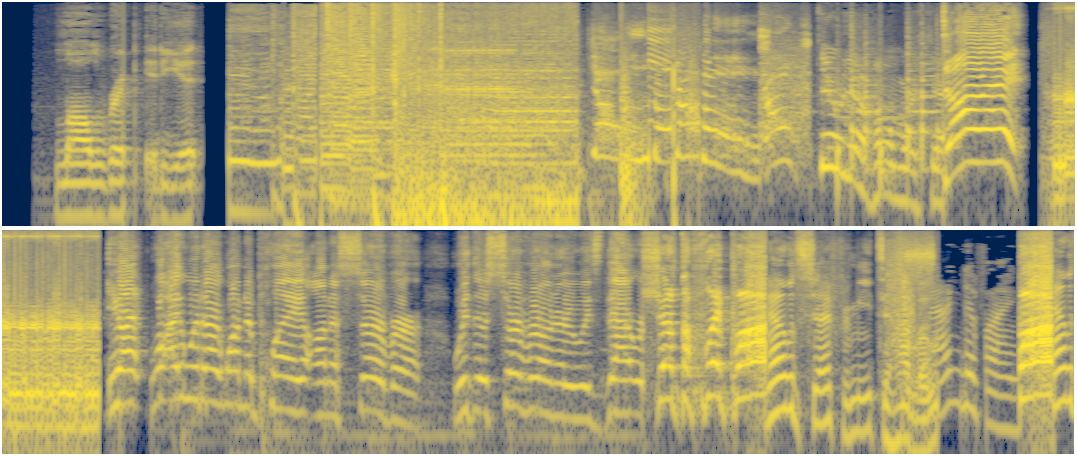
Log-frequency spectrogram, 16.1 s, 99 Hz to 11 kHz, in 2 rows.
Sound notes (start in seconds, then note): 2.9 extra bass boosted stomp; 7.9 scrambled foghorn sound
